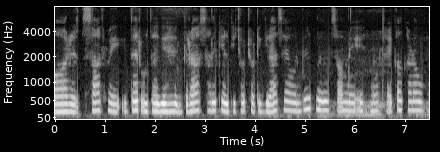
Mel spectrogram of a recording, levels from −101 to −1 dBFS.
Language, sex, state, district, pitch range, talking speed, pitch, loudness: Hindi, female, Delhi, New Delhi, 205-235 Hz, 145 wpm, 220 Hz, -17 LUFS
